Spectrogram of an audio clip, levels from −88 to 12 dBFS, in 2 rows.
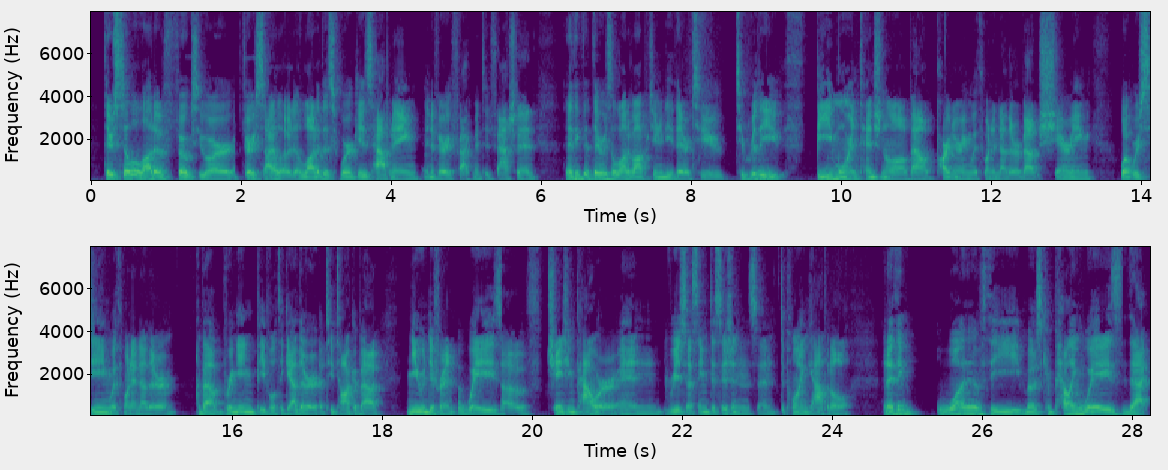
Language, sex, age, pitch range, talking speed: English, male, 20-39, 105-120 Hz, 175 wpm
